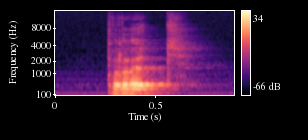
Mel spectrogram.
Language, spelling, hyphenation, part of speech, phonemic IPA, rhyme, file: Dutch, prut, prut, interjection / noun, /prʏt/, -ʏt, Nl-prut.ogg
- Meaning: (interjection) 1. Sound of a thick, almost-solid substance 2. cheers; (noun) any substance with a thick, gooey or almost-solid consistency, such as: 1. gunk, mud 2. slush (of snow)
